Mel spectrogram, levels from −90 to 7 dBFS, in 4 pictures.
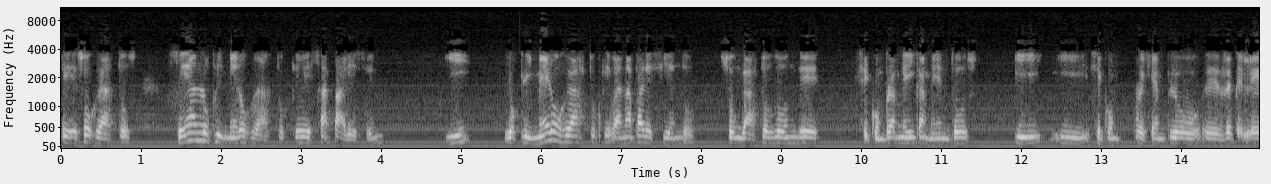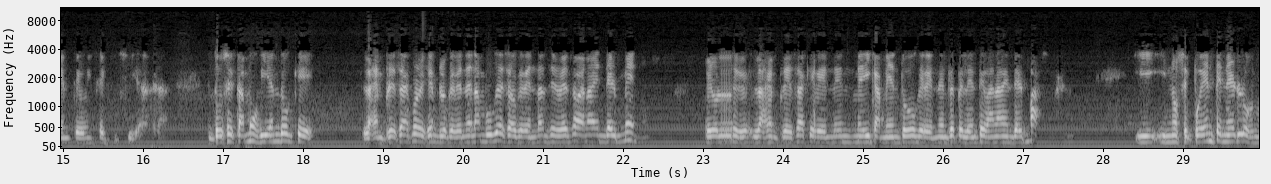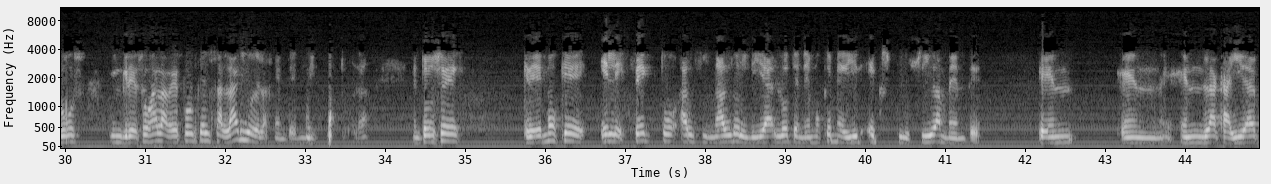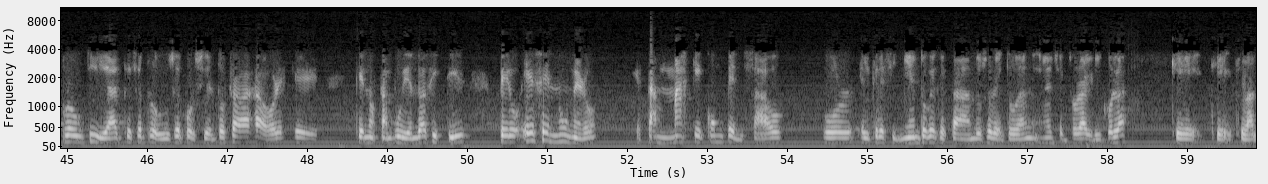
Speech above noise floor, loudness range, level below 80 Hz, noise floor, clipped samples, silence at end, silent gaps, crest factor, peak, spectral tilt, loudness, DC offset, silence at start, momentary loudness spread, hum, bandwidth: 24 dB; 3 LU; -48 dBFS; -44 dBFS; under 0.1%; 0 s; none; 20 dB; -2 dBFS; -6.5 dB/octave; -20 LUFS; under 0.1%; 0 s; 9 LU; 50 Hz at -45 dBFS; 9.4 kHz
